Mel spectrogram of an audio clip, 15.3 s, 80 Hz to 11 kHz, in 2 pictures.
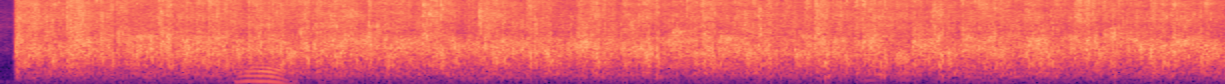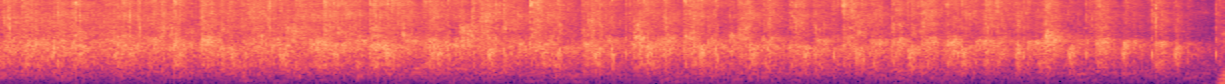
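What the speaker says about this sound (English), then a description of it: "The applause erupted here in Jupiter." Control-room staff applaud the PeruSAT-1 satellite's separation during its launch campaign, sustained dense clapping from a crowd with a brief early cheer and a single spoken word near the start.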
